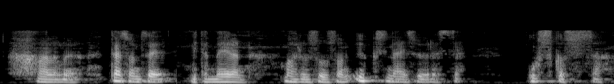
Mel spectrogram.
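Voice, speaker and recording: Husky-voiced man preaching slowly. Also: medium pitch. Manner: slow, repetitive prayer phrases. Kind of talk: sermon with led prayer. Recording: dull lo-fi recording.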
